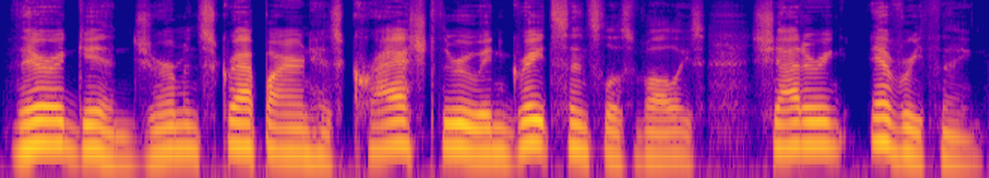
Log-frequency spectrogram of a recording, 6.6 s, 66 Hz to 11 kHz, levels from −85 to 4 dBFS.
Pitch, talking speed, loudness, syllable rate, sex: 140 Hz, 125 wpm, -17 LUFS, 4.5 syllables/s, male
